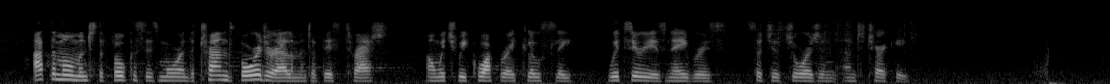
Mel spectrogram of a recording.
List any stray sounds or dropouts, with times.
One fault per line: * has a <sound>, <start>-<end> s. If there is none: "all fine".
* has a squeak, 10.3-10.9 s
